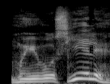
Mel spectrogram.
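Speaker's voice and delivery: ordinary delivery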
